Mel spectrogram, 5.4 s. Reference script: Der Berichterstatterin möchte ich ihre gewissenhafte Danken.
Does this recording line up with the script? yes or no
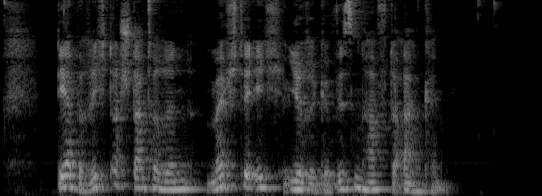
yes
